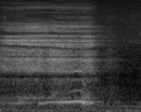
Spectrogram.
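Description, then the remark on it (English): A person imitates heavy, panicked breathing with one loud, raspy breath lasting about a second, then it cuts to near quiet. “I start, my breathing gets heavy.”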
